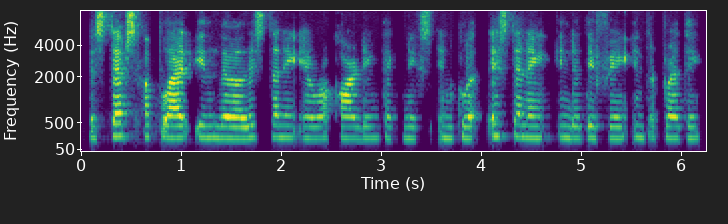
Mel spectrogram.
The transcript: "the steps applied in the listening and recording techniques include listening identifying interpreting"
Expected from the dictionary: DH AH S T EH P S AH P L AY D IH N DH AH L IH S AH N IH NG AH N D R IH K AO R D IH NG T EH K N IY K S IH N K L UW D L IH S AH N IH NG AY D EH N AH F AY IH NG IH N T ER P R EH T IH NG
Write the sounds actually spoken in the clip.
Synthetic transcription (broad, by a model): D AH S T EH P S AH P L AY D IH N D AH L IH S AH N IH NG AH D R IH K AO R D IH NG T EH K N IY K S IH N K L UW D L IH S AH N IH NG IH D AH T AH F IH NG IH N T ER P R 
